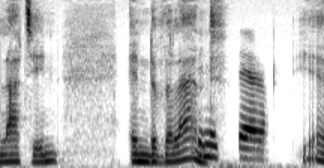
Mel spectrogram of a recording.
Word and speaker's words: Finisterra: world, and so termed Finisterra in Latin, end of the land. Finisterra. Yeah, Finisterra. Right. Is that how you say it in Spanish? Finisterra is how you say it in Spanish.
